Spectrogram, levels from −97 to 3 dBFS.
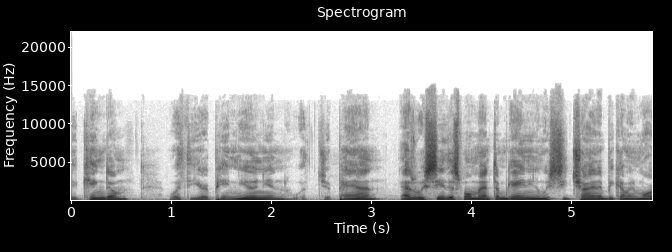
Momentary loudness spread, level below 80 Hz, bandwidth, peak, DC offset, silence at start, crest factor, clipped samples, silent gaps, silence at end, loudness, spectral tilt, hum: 14 LU; -38 dBFS; 14.5 kHz; -2 dBFS; under 0.1%; 0 s; 18 dB; under 0.1%; none; 0 s; -20 LUFS; -5 dB/octave; none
